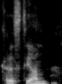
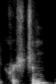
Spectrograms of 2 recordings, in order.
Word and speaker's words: Christian: my friends and family in the German language my name is pronounced Christian and my high school buddies in the US and the host family that I stayed with they called me Christian a lot of in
